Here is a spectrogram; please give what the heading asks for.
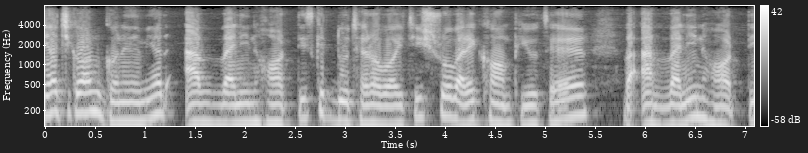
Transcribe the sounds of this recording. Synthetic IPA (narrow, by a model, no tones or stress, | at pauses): ijɒːd̪̚t͡ʃʰe̥kʰɒːɾmiːkʰo̞nemijɒːd̪ævːæliːnɦɒːɾd̪iːskcʰe̞d̪ot̪ʰe̞ɾɒbɒːjt̪ʰiːʃɾobæɾɒːjekʰɒmpʰjut̪ʰeɾ | væ̰ʔævːæliːnɦɒːɾd̪i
